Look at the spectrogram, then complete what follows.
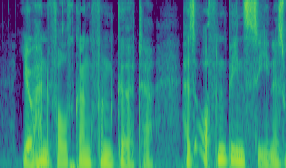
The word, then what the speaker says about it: Goethe: supposed to say it a safe bet is to start with a hard G on G and end with a t Gerta Johan fulang Fon Gerta has often been seen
